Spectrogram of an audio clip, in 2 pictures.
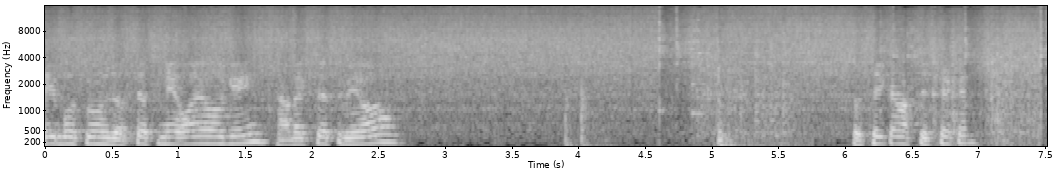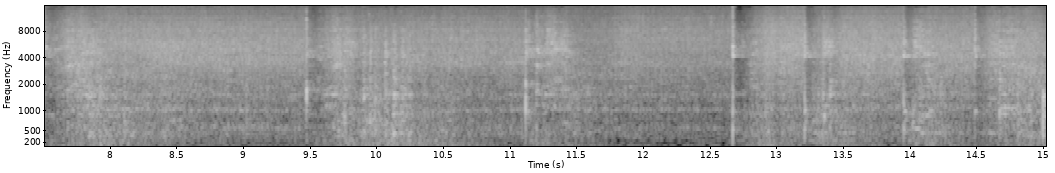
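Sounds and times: chicken sizzling in hot oil: 0:00.0 - 0:15.0
metal spatula scraping a wok: 0:04.6 - 0:05.8, 0:06.5 - 0:08.2, 0:09.4 - 0:10.4, 0:11.1 - 0:11.6, 0:12.6 - 0:15.0.

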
